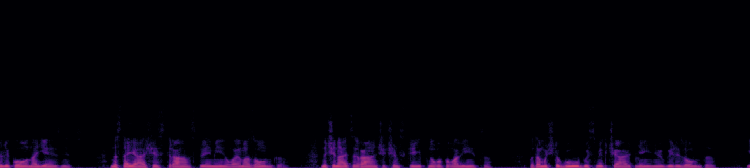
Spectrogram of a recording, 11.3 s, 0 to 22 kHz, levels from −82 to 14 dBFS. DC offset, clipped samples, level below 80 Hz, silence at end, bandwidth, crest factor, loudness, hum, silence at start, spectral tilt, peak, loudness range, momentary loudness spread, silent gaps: under 0.1%; under 0.1%; -66 dBFS; 0 s; 6.2 kHz; 16 dB; -37 LUFS; none; 0 s; -9.5 dB/octave; -20 dBFS; 2 LU; 15 LU; none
